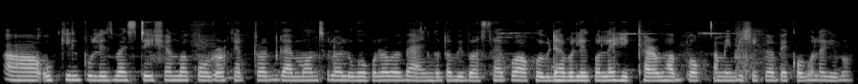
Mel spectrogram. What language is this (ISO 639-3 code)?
asm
